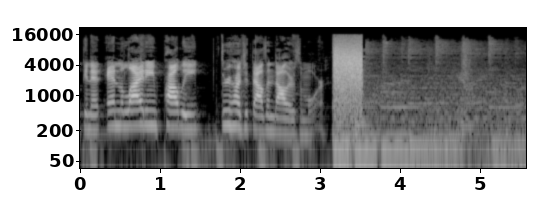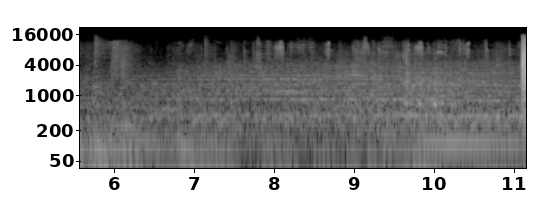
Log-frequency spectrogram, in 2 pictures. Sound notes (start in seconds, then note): 3.1 TV static hisses; 3.3 swanky ethereal music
